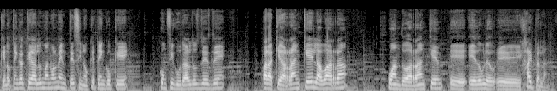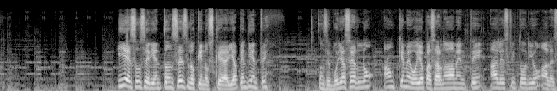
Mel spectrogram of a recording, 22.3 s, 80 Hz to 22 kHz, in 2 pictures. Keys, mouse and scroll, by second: 22.1 click.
